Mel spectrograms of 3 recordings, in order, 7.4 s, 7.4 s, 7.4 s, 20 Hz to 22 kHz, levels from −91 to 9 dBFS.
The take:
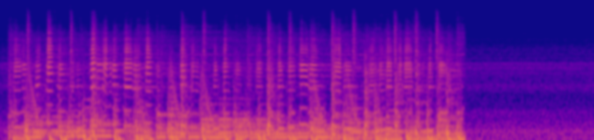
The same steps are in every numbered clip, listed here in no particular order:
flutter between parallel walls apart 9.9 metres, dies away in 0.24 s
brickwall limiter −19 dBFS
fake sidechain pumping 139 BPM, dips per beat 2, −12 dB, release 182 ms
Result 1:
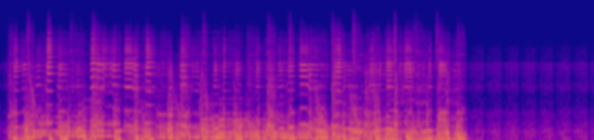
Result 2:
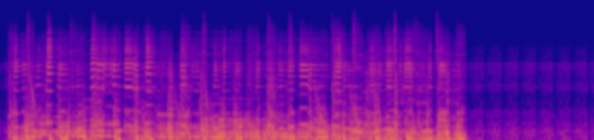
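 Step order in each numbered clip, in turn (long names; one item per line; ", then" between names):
flutter between parallel walls, then fake sidechain pumping, then brickwall limiter
brickwall limiter, then flutter between parallel walls, then fake sidechain pumping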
